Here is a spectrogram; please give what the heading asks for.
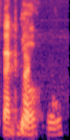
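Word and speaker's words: Bechdel: We need to have a How do you scene where pronounce Sandy that? talks with Is Shelly. it Bechtel? Yeah, it's Bechtel.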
